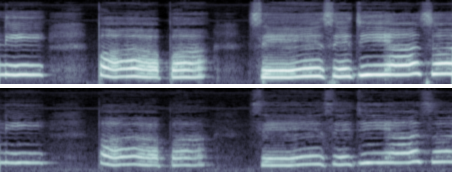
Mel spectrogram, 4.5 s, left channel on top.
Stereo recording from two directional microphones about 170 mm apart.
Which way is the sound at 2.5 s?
45° left (ahead or behind).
